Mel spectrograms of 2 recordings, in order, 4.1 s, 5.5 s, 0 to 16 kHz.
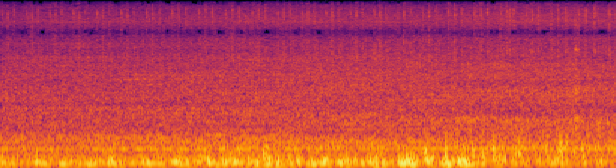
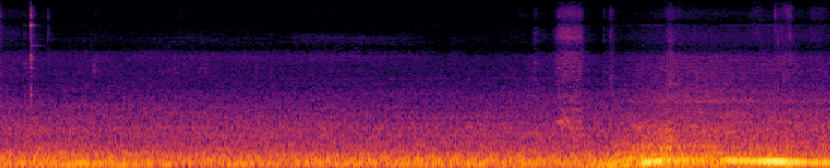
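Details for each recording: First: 2024 Hyundai petrol/CNG car, nearly new, running in petrol mode: uneven lumpy idle with rpm fluctuating, engine misfire with warning light, code P030400; only in petrol mode, not CNG. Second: Hyundai petrol/CNG car with misfire code P030400, after fitting four new injectors, running on petrol: even idle and two smooth throttle blips, no stumble or misfire, rpm steady as it should be.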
